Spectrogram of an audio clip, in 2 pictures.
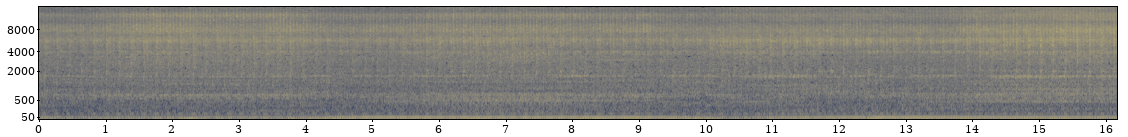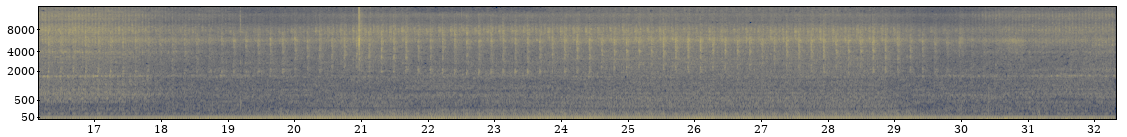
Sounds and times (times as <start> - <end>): Engine knocking: 0.0 - 32.3.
